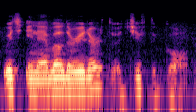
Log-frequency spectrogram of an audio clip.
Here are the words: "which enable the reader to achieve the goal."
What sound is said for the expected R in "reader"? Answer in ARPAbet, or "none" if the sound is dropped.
R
